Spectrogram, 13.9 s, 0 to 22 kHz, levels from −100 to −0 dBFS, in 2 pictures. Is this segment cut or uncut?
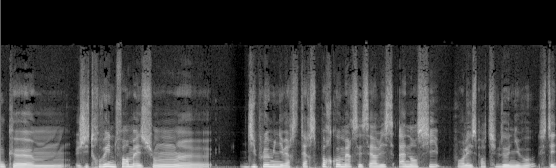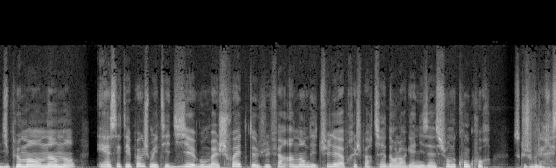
uncut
